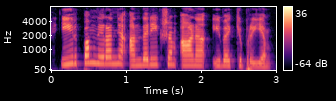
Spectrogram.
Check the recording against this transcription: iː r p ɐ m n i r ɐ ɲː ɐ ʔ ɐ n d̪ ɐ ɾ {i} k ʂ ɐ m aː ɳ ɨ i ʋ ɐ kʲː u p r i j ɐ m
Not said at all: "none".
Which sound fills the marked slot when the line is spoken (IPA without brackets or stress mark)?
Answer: iː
